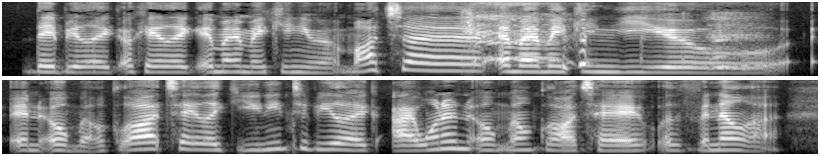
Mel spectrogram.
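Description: With a plain, everyday voice and an American accent, a woman speaks at a moderate pace and fairly high pitch, her intonation fairly even and with hardly any pauses. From US West Coast, Los Angeles. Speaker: podcast host. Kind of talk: casual chat. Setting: studio.

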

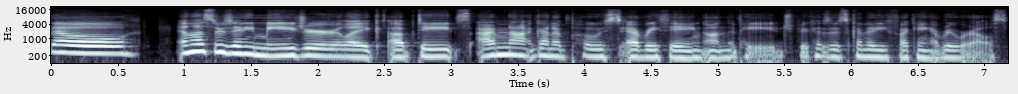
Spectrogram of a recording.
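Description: A woman with an American accent and an ordinary speaking voice talks at a medium pitch and a fairly quick pace with lively intonation, on a very clean recording with a silent background. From Texas. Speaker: podcast co-host. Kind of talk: casual chat.

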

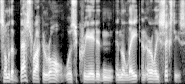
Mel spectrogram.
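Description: This man's voice sits very deep and low, recorded dry and close with no echo over a very clean, silent background. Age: 60s. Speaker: martial arts instructor and podcast host. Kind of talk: casual chat.

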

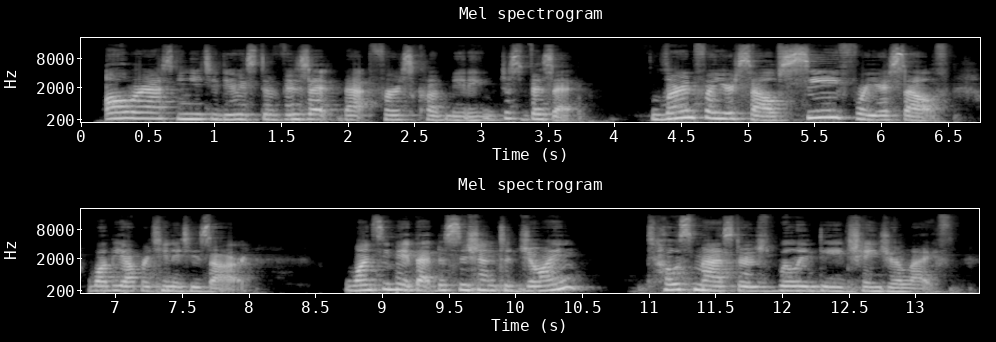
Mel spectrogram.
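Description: Delivered at a moderate pace, the somewhat breathy voice has an animated tone and ordinary pitch variation. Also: woman, fairly high pitch for a woman. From Jamaica, Kingston. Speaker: project manager and public speaking club leader. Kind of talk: interview.

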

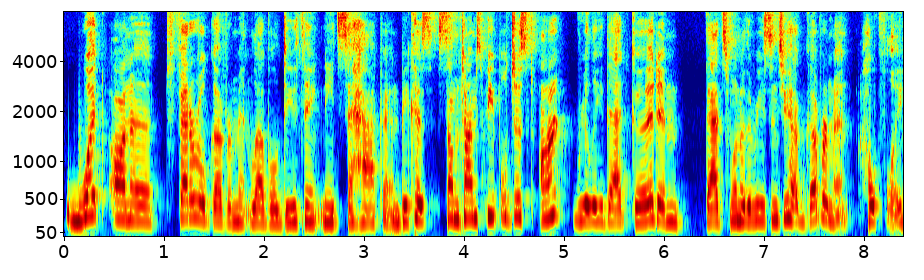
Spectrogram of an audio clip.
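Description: The delivery is very fast with hardly any pauses, very even loudness and fairly even intonation. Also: woman, medium pitch for a woman. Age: 50s. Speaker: podcast host. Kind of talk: interview.

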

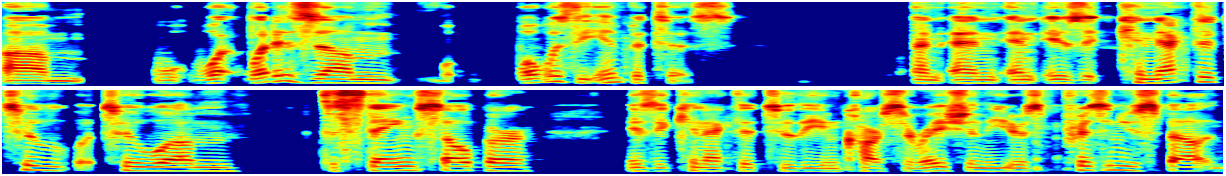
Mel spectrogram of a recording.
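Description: With a New York accent, a man speaks at medium pitch and a moderate pace, with ordinary pitch variation and long, frequent pauses, in a very clean, dry, close recording with no echo and a silent background. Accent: New York American. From Queens, New York. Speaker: rabbi, podcast host. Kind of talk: casual interview chat.

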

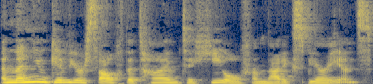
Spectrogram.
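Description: In a very clean recording with a silent background, a woman speaks at a fairly slow pace with lively intonation. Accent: New York. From Brooklyn, New York. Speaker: career coach. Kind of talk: interview.

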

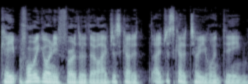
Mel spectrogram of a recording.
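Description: A man with an American accent talks at a medium pitch, the sound dry and close with no echo. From US South. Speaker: podcast host. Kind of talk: casual chat.

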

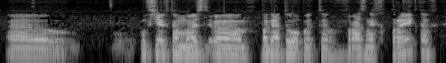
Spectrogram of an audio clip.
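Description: A man talks at a very slow pace in a fairly high pitch. His intonation is monotone and flat. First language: Russian. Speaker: crypto community workshop host and interpreter. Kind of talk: live online workshop moderation and interpreting. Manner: halting with many fillers in English.

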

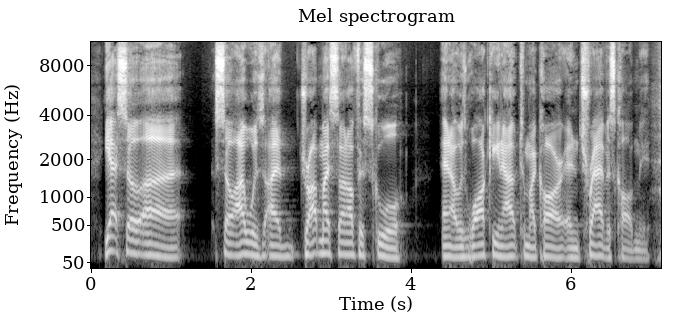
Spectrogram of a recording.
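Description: With a Midwestern US accent, a man speaks in a bright, sharp tone at a moderate pace. The recording is very clean, with a silent background. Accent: US Midwest. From Iowa, Des Moines area (Urbandale). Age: 40s. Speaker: sports radio program director. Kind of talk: casual chat. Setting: studio.

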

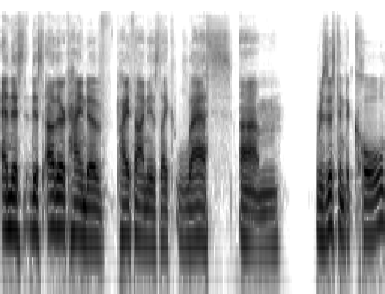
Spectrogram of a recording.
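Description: With an American accent, a man talks at a fairly slow pace in a plain, everyday voice of medium pitch, his intonation fairly even, on a very clean recording with a silent background. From Boston area, US. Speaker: TV comedy writer. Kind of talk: casual chat.

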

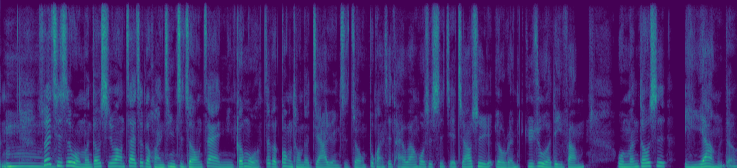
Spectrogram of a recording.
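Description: In a very clean recording with a silent background, a woman speaks at a medium pitch with a dark, mellow tone. Her pace is moderate and her pitch variation ordinary. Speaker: animal communicator and podcast host. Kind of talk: casual chat.

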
